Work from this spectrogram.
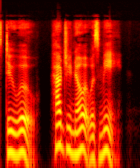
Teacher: the intonation would typically rise at the end indicating a question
